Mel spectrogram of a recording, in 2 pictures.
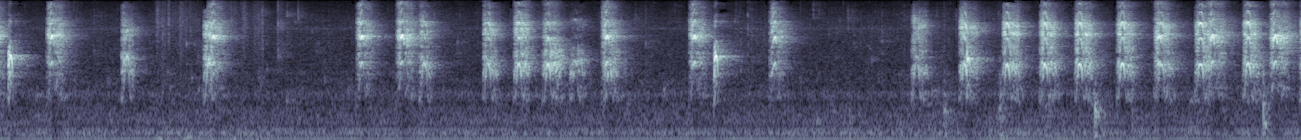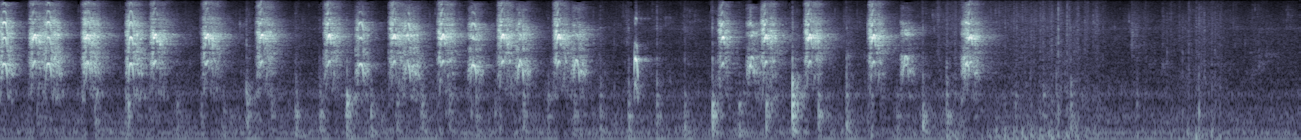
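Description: Java sparrow chicks giving short, high begging chirps during hand-feeding. The chirps come scattered at first, then in a dense fast run of several a second through the middle, and thin out near the end.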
